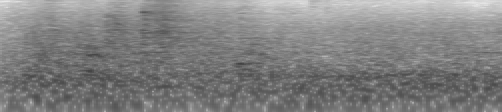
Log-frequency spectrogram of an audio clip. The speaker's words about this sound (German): Der Güterzug der Angst und der Hoffnung von Migranten. Der Güterzug, der sie vom Süden Mexikos bis in den Norden bringen soll. Im Moment nähert sich der Zug einer Migrantenherberge.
